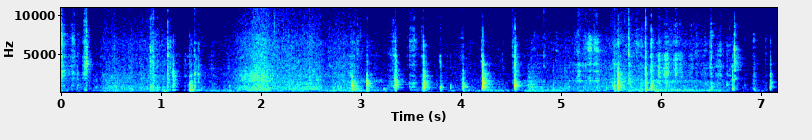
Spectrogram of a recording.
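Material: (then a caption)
Bone. A large, hollow, dry horned goat skull made of bone is held in both hands while fingertips tap and scratch its cranium and snout. Quiet, dry clicks and sharp taps with very short ring sit over soft, bright scratching, with a longer rubbing wash near the two-second mark.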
